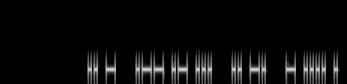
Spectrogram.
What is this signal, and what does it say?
Morse code, heard as a keyed tone, about 40 wpm, 700 Hz. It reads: IT WAS IN THE
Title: Sentences from Top 1300 Words 40wpm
